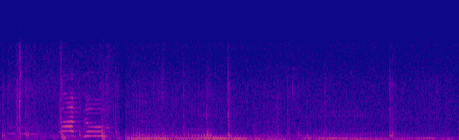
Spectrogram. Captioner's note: tiger growls softly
